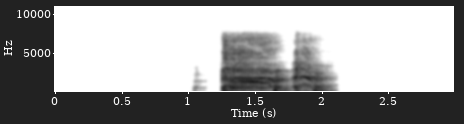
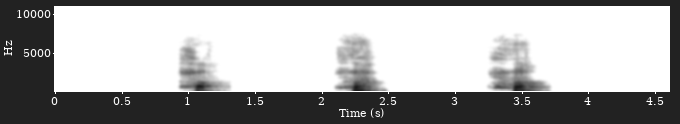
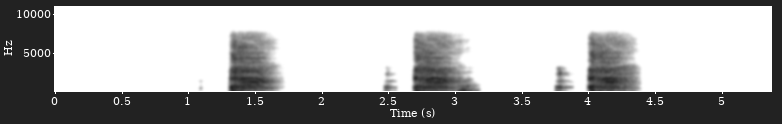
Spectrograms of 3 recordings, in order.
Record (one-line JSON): {"cough_length": "3.0 s", "cough_amplitude": 29810, "cough_signal_mean_std_ratio": 0.41, "exhalation_length": "4.6 s", "exhalation_amplitude": 29293, "exhalation_signal_mean_std_ratio": 0.23, "three_cough_length": "5.4 s", "three_cough_amplitude": 32072, "three_cough_signal_mean_std_ratio": 0.35, "survey_phase": "beta (2021-08-13 to 2022-03-07)", "age": "45-64", "gender": "Male", "wearing_mask": "No", "symptom_none": true, "smoker_status": "Never smoked", "respiratory_condition_asthma": false, "respiratory_condition_other": false, "recruitment_source": "REACT", "submission_delay": "1 day", "covid_test_result": "Negative", "covid_test_method": "RT-qPCR", "influenza_a_test_result": "Unknown/Void", "influenza_b_test_result": "Unknown/Void"}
